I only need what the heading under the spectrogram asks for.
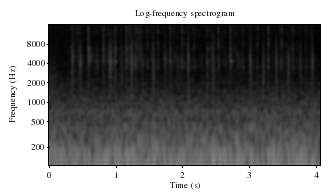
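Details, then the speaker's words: Glorious Panda tactile MX keyboard switch, lubed: each keypress gives a sharp click then a faint high metallic ring; leaf spring tick or ping, which is harder to fix than coil spring ping. "the glorious panda has a particular leaf spring tick noise or ping that could be a problem to some users"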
